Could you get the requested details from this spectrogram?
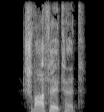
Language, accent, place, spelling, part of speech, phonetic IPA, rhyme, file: German, Germany, Berlin, schwafeltet, verb, [ˈʃvaːfl̩tət], -aːfl̩tət, De-schwafeltet.ogg
- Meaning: inflection of schwafeln: 1. second-person plural preterite 2. second-person plural subjunctive II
